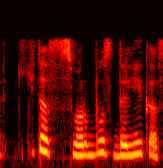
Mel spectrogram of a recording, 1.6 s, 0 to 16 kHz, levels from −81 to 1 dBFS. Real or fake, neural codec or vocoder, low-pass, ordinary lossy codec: real; none; 7.2 kHz; MP3, 48 kbps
